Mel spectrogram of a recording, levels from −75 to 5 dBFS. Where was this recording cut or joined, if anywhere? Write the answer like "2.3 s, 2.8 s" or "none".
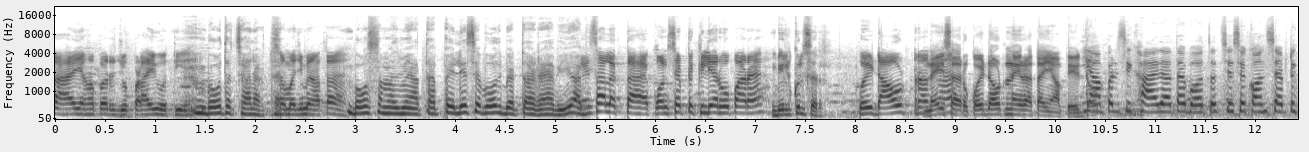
5.3 s, 10.3 s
